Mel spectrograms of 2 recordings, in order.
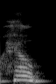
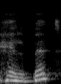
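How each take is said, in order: First: "helped" in one syllable, "helpt"; careful model "helped", closing on a crisp T sound; T ending. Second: "helped" in two syllables, "hel-pet"; Spanish-style wrong ending. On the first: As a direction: say "helped" with a silent E and final T. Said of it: "van a sonar como una T". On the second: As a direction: say "helped" as written, with a full "et" at the end. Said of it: "yo ya no puedo decir". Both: Shown as a demonstration.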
